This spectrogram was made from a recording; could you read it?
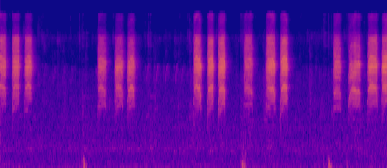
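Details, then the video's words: Female Bar-winged Prinia in breeding condition calling a male, used as a lure: harsh, buzzy high notes in quick bursts of three or four, repeated every couple of seconds, with a few soft clicks and a low hum. "Ciblek sawah Betina birahi gacor panggil jantan"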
